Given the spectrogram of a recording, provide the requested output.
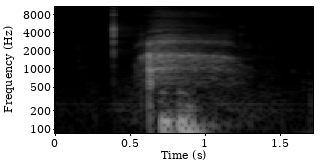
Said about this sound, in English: take a sip of your beer.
